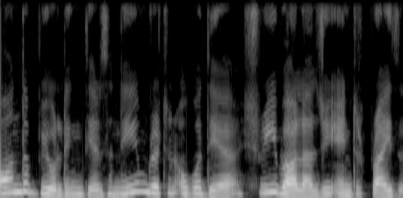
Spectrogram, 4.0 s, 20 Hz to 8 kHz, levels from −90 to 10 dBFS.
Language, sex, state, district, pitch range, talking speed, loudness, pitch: English, female, Haryana, Rohtak, 210-265 Hz, 195 wpm, -19 LUFS, 225 Hz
